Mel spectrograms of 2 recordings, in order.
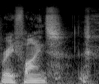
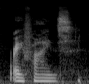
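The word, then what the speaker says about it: Ralph Fiennes: That's Ray Fines. Fines. It says Fiennis. Yeah, it's but you pronounce it fine. And you pronounce Ralph as Ray. Ray Fines.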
